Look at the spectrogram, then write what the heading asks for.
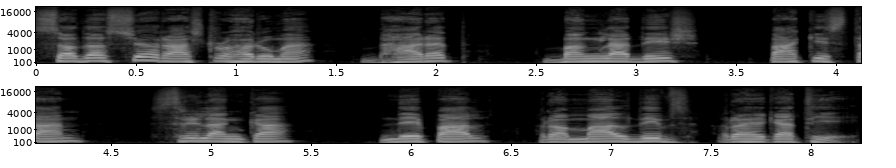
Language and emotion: Nepali, neutral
